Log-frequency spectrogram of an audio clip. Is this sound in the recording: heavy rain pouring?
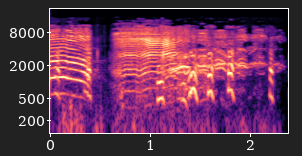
no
